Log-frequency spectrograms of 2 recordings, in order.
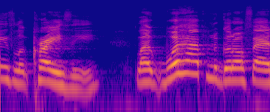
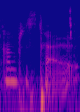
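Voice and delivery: whispering; 22 dB quieter than usual. Real, not acted. Weary repeated complaint.

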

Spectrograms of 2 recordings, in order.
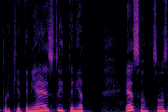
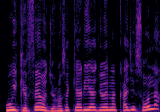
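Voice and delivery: higher, louder imitation of a scared young daughter; daughter's voice; 5 semitones higher, 3 dB louder than usual. Mother quoting her crying daughter, higher and louder. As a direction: echo the girl's frightened cry, a touch higher.

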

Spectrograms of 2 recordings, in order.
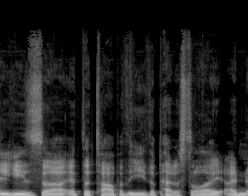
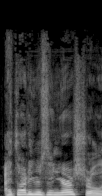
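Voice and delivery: higher, louder alarmed retort; retold rising panic at your spouse; alarmed parent; 9 semitones higher, 6 dB louder, much faster than usual. Dad to his wife over missing son, alarmed.

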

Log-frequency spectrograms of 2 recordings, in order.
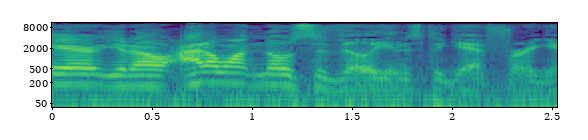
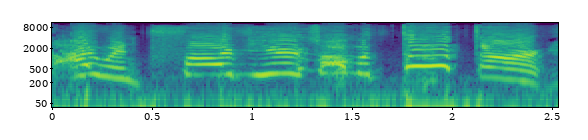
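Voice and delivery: much higher, slow, whiny put-on voice; mocking graduate; 13 semitones higher, 6 dB louder, slower than usual. Mocking a Harvard doctor in a high, whiny voice. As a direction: whine it like a smug snob.

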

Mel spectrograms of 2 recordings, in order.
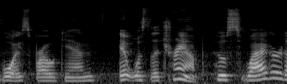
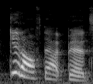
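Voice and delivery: loud, higher, sharp order; snapped; 5 semitones higher, 11 dB louder than usual. A narrator's reading. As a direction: snap it loudly at the dog. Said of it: "snapped Aunt Sarah".

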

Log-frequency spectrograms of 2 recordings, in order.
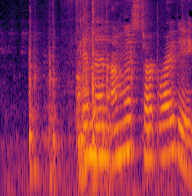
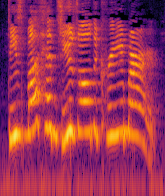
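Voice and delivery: exasperated; 11 semitones higher, 4 dB louder than usual. Real, not acted. Complaining about roommates.

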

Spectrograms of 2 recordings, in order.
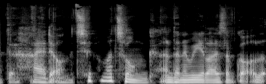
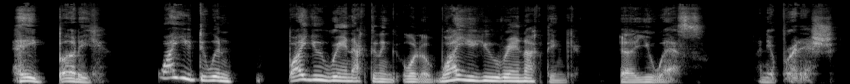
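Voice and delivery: put-on gruff American accent; 6 semitones higher than usual. Veteran questions a British reenactor at a signing, gruff American accent. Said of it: "in this kind of gruff American accent".

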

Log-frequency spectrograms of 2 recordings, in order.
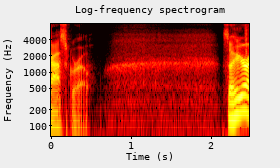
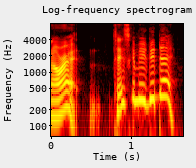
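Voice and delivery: excited inner voice; much faster than usual. Retold or imitated. Boy before the championship game, giddy and high. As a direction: pitch jumps way up on a good day. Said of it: "I'm thinking".

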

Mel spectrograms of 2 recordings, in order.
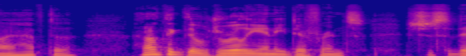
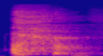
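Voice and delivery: breathy unvoiced cough; choking on a drink. Real, not acted. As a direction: cough out the stray water. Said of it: "Water went down the wrong pipe".

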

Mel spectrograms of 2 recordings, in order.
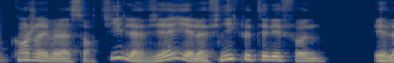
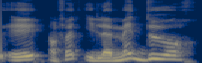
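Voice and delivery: usual speaking voice

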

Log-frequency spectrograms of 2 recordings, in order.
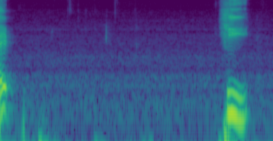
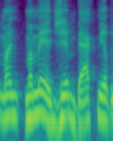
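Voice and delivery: ordinary talk, nothing marked

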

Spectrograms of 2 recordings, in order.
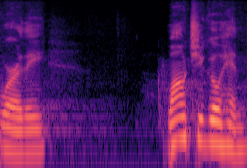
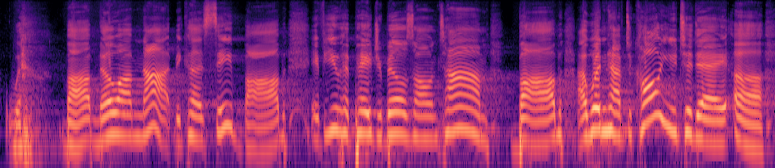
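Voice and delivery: mock scolding; 3 semitones higher, 7 dB louder than usual. Mock-scolding phone call to Bob.

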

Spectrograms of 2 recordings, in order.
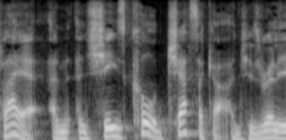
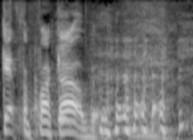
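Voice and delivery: higher, slow, laughing telling-off; laughing mock order; 11 semitones higher, slower than usual. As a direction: shoo him away while laughing. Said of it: "and I was like".

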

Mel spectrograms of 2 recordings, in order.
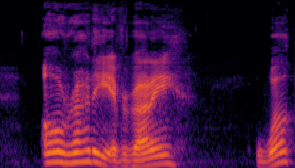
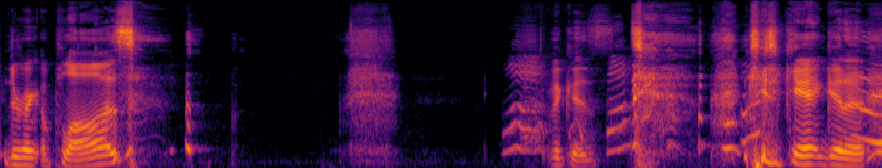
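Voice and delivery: laughing; 6 semitones higher, 9 dB louder than usual. Real, not acted. Laughing through a funny story.

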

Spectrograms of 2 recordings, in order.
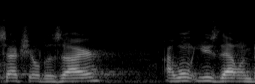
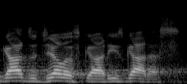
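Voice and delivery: ordinary delivery

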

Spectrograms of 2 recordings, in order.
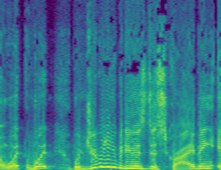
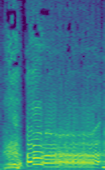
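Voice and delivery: high shouted "ah" in imitation; mock singing scream; 13 semitones higher than usual. Imitating a sitcom guitarist, high comic wail. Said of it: "and he goes".

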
